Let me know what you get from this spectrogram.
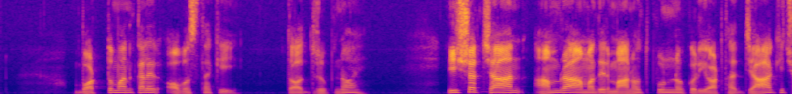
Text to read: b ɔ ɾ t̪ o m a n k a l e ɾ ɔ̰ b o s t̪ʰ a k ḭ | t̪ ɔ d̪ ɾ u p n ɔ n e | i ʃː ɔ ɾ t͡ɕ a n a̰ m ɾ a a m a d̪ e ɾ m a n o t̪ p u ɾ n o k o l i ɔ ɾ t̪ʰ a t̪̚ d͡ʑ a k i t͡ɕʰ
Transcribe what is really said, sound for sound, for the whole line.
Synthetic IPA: b ɔ ɾ t̪ o m a n k a l e ɾ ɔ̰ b o s t̪ʰ a k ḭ | t̪ ɔ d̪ ɾ u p n ɔ e | i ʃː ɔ ɾ t͡ɕ a n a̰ m ɾ a a m a d̪ e ɾ m a n o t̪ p u ɾ n o k o ɾ i ɔ ɾ t̪ʰ a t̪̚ d͡ʑ a k i t͡ɕʰ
